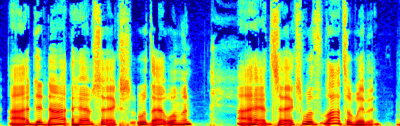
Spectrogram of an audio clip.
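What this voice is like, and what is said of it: Imitates another person's voice. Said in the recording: “a slightly better impression of Bill Clinton... I've been working on it a little bit... I don't usually do presidential impressions, and when I do them poorly”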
